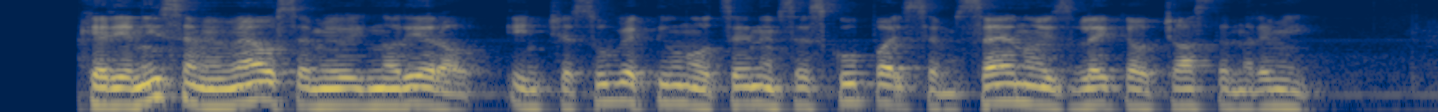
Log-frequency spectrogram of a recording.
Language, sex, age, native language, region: Slovenian, male, 30-49, Slovenian, Drava region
